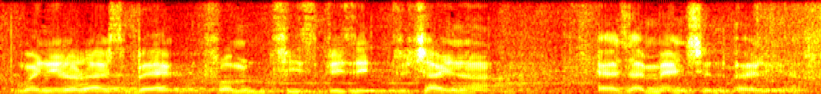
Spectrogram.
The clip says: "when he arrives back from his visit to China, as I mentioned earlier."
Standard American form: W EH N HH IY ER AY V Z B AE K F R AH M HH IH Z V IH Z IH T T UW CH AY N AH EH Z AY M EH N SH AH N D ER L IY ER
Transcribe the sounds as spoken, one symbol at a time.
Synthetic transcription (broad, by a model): W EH N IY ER AY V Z B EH K F R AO M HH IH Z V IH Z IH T T UW CH AY N AH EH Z AY M EH N SH AH N D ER L IY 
